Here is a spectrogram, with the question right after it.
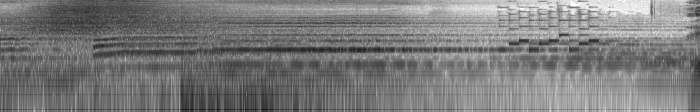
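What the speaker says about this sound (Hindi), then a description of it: "किसका फोन आ गया?" A phone ringtone plays a loud, sustained electronic melody with layered tones, followed by quicker repeated beeping notes near the end, standing alone without talk.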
